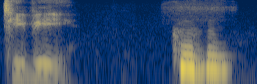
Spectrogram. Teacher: we want to say TV, adding the stress to the end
